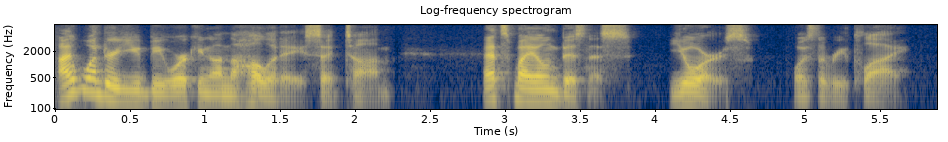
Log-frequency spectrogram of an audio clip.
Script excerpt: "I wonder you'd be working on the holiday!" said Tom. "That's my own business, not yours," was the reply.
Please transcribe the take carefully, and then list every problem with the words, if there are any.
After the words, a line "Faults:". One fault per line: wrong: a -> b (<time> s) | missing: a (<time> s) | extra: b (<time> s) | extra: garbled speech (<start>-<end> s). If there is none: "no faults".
"I wonder you'd be working on the holiday!" said Tom. "That's my own business, yours," was the reply.
Faults:
missing: not (3.9 s)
